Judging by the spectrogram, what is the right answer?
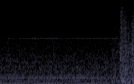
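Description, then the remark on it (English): A door of a bar opens near the end as a smiling woman walks through it, a quick pair of scraping, rushing bursts breaking a quiet hum; no one speaks. “With a beaming smile, April walks through the door and Lucas stops still.”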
